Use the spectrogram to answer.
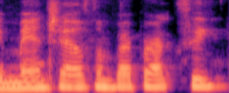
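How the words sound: The term is said in the speaker's regional accent. "With my accent, a lot of times it's instinctive to say"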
